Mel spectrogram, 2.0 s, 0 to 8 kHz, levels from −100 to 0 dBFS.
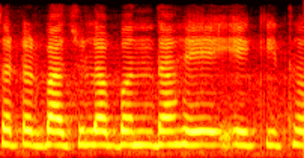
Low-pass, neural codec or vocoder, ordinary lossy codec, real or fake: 7.2 kHz; vocoder, 22.05 kHz, 80 mel bands, WaveNeXt; none; fake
